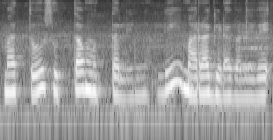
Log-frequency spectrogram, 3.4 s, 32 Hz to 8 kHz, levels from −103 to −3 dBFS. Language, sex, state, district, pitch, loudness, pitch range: Kannada, female, Karnataka, Bangalore, 205 Hz, -17 LUFS, 190-230 Hz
